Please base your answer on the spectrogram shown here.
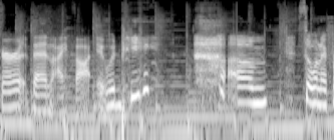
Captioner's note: laughs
